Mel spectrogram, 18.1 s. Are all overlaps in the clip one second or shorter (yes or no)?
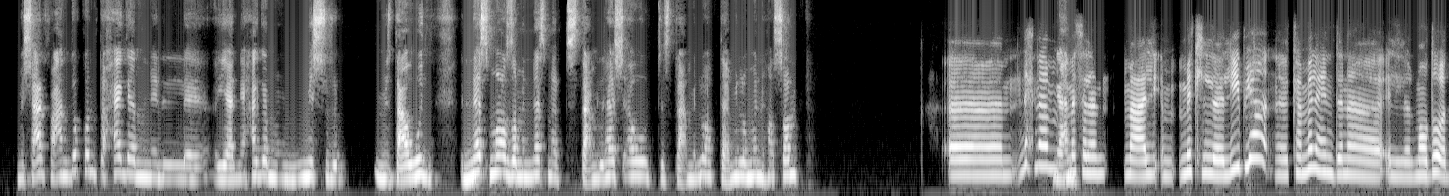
yes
